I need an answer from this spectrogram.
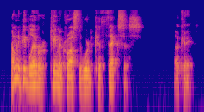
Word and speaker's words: cathexis: CATHEXIS, cathexis.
